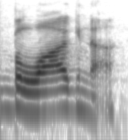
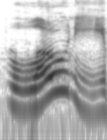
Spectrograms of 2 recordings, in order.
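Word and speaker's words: bologna: I pronounced bologoney as balagna for like years because I knew it was baloney, but I never knew what it was written.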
